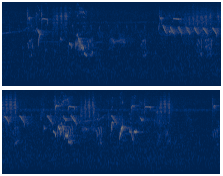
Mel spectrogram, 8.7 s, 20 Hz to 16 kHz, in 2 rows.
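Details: Red-whiskered bulbul serving as a lure for trapping, dated 14 March 2017, delivering separated bursts of clear whistles, warbled trills and sharp rising notes, with faint insect hum between phrases.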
